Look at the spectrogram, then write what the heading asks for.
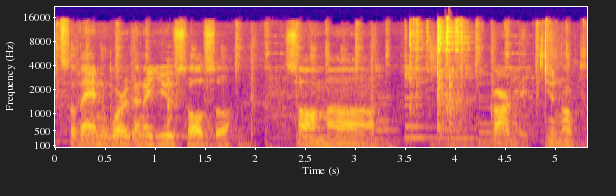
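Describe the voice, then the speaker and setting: A man from Mexico City with a Mexican Spanish accent, a guest demonstrating a recipe in a kitchen and talking haltingly with many pauses and fillers. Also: medium pitch, steady tone. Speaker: guest cook. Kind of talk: cooking demonstration. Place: home kitchen. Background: background music and sizzling pan.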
